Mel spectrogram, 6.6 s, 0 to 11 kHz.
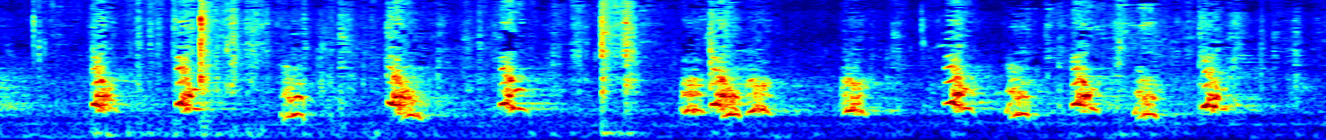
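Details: Jindo dog sisters, born in Naju on 28 October 2020 and living freely in Chuncheon, bark repeatedly in short, punchy yaps, sometimes doubled, at a lively pace of two or three per second.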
